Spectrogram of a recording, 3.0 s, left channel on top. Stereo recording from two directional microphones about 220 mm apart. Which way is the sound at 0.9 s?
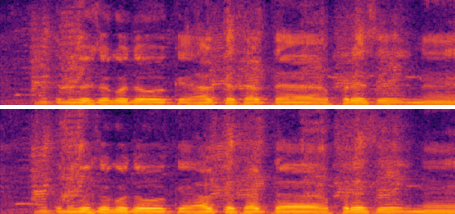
Centre (ahead or behind).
